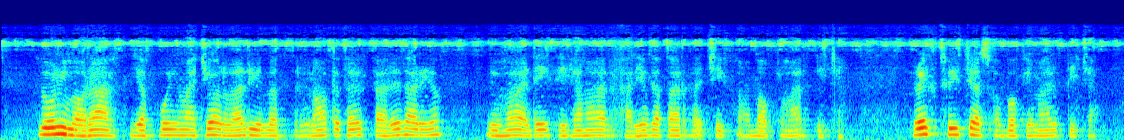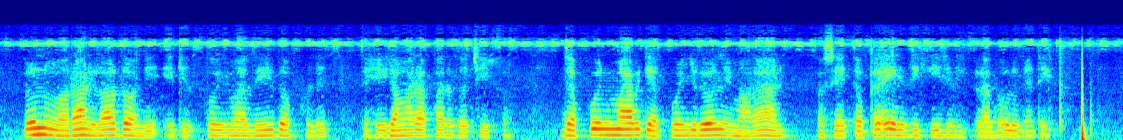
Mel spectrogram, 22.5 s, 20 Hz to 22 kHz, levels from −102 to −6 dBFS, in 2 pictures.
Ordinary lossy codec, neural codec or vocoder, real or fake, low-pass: none; codec, 24 kHz, 0.9 kbps, WavTokenizer, medium speech release version 1; fake; 10.8 kHz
